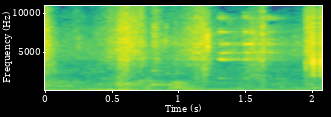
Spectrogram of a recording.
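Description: Playing cards slide across a felt table.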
